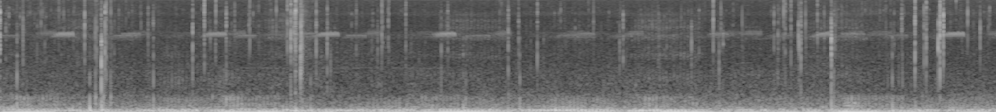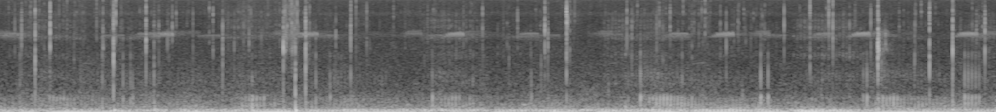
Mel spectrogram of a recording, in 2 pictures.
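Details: Sleeping cat purring in a cozy spring garden setting: a low, steady rumble pulsing gently throughout, with sharp fireplace crackles and short high cricket chirps repeating every second or so.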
